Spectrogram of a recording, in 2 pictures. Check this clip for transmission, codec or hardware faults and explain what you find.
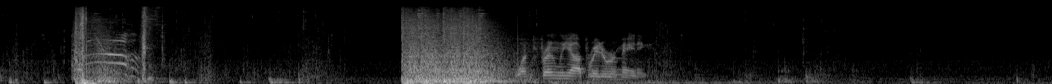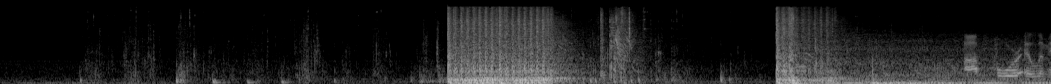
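There is one hardware fault: periodic USB or driver dropouts from 2.11 s to 5.38 s. Every 99 ms, about ten times per second, something stalls the USB bus or audio driver and around a millisecond of audio is skipped outright, roughly thirty times in all. Each skip splices the waveform together with a discontinuity, heard as a rapid, evenly spaced ticking that rides on the sound and is audible only while signal is present.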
